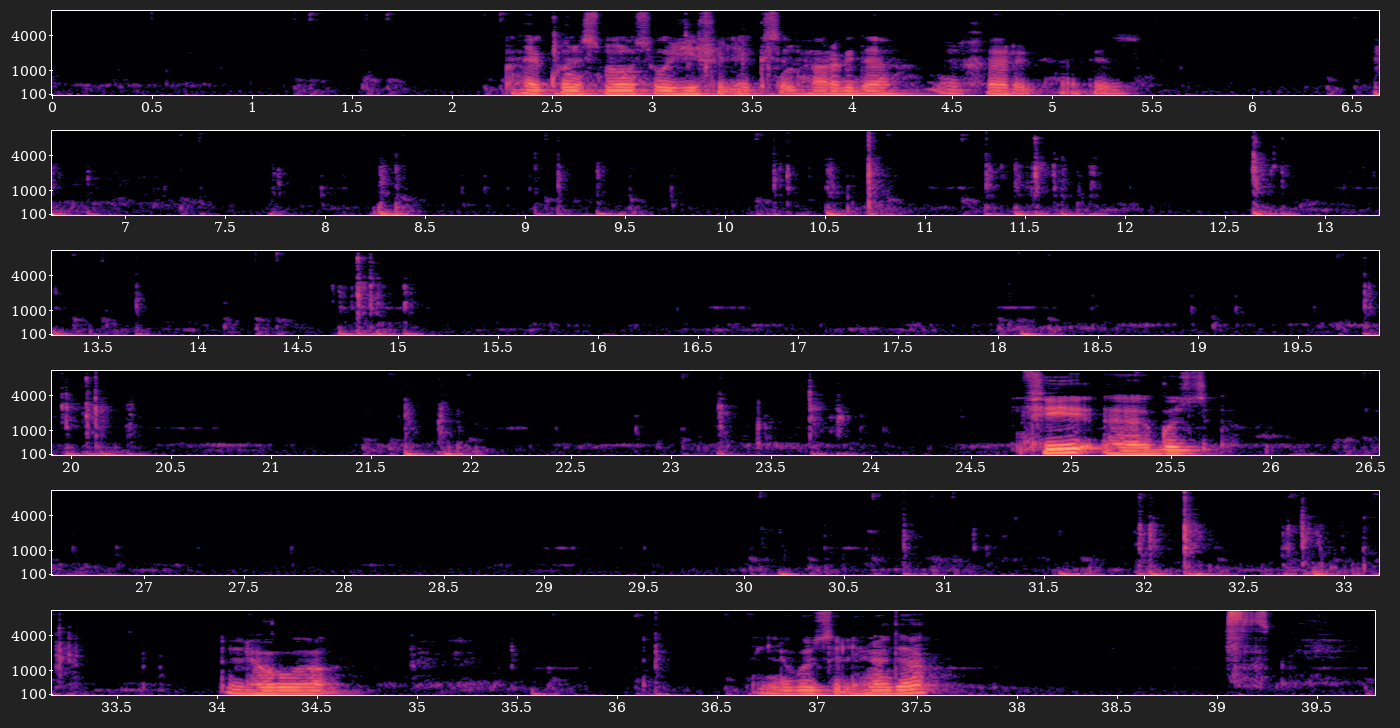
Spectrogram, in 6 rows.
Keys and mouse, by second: 1.3 click, 1.7-2.6 drag, 2.6 Escape, 3.2 g, 6.7 Tab, 7.3 click, 8.4-9.2 middle drag, 9.6-10.2 alt+middle drag, 10.6 Tab, 10.9 alt+middle click, 11.5 s, 13.4 alt+middle click, 14.3 click, 14.7 s, 18.3-19.7 alt+middle drag, 20.0 s, 21.7 Tab, 22.0-23.1 alt+middle drag, 23.7 KP_7, 30.1 drag, 30.4-30.7 alt+middle drag, 31.0 click, 31.7 middle click, 32.1 Tab, 32.4 middle click, 33.0 ctrl+alt+middle click, 35.7 middle click, 36.7 click.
